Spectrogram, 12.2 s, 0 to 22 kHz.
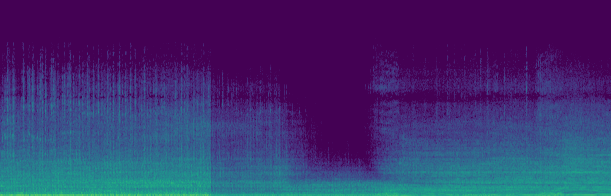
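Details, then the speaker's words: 15 hp Mariner outboard, sat over 2 years, after carburettor clean and warm-up: uneven idle, beat stumbling and hunting, speed wandering; runs rough, owner suspects gearbox housing problem. "There's something going on with the housing. Definitely doesn't run smooth."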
